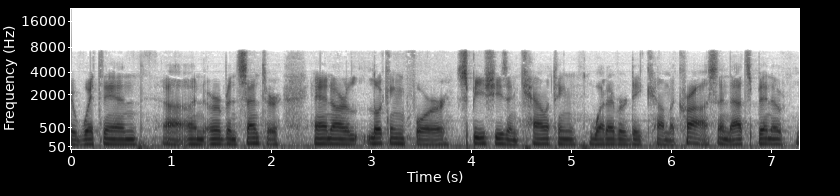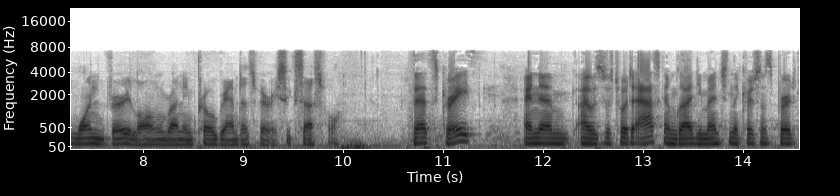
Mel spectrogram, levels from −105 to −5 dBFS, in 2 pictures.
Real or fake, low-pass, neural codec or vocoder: real; 7.2 kHz; none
